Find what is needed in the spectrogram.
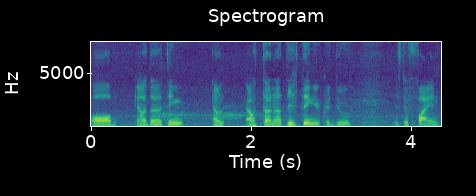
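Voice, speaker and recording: There is noticeable background noise. A man speaks at a medium pitch with fairly even intonation. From Singapore. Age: 20s. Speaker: fitness coach. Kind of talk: fitness tutorial to camera. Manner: casual.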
